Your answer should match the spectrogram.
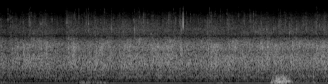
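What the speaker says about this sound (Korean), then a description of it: "박수로 환영하시기를 바랍니다" Audience at an all-night prayer gathering applauding to welcome guests, continuous clapping at moderate level, with a couple of low thumps near the microphone.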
